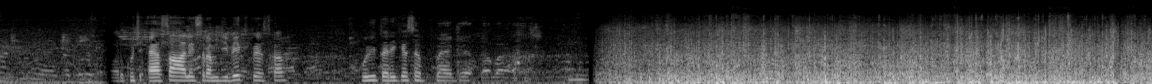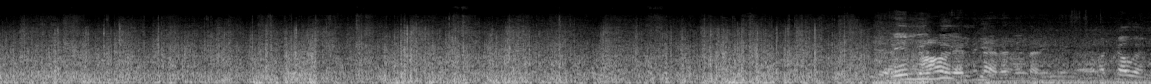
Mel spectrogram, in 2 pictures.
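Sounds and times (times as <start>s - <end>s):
train wheels rumbling over bridge: 5.9s - 23.0s
wind buffeting microphone: 5.9s - 23.0s.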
